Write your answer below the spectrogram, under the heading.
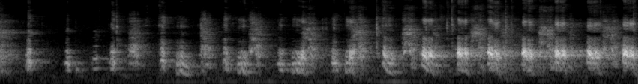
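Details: Hybrid chukar partridge beginning with scattered soft clucks that quicken and grow louder into a regular series of ringing chuk notes.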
